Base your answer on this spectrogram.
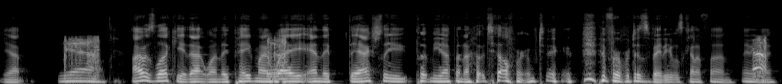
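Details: Adult man speaking over a phone line; conversational speech.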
